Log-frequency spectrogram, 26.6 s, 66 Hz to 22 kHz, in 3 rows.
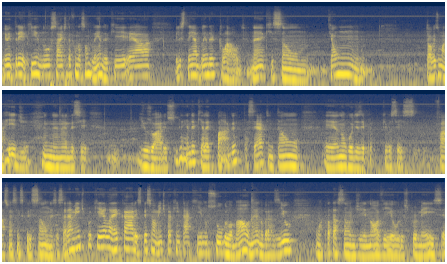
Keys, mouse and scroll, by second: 14.7-15.8 scroll up 2, 16.2-16.8 scroll up 1.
